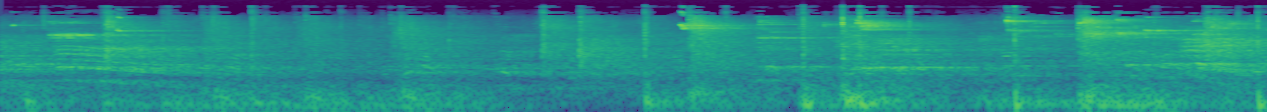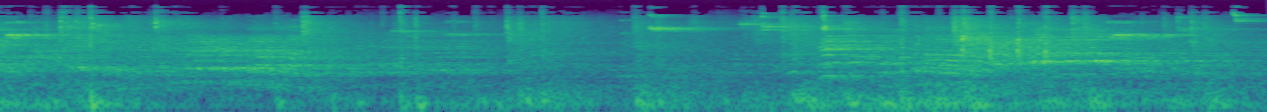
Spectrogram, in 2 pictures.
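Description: Sneakers squeak on the wooden floor.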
